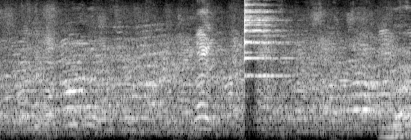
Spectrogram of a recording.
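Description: Boxing-night crowd chattering and shouting in a large reverberant hall, with one sharp metallic ring a little past halfway through.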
